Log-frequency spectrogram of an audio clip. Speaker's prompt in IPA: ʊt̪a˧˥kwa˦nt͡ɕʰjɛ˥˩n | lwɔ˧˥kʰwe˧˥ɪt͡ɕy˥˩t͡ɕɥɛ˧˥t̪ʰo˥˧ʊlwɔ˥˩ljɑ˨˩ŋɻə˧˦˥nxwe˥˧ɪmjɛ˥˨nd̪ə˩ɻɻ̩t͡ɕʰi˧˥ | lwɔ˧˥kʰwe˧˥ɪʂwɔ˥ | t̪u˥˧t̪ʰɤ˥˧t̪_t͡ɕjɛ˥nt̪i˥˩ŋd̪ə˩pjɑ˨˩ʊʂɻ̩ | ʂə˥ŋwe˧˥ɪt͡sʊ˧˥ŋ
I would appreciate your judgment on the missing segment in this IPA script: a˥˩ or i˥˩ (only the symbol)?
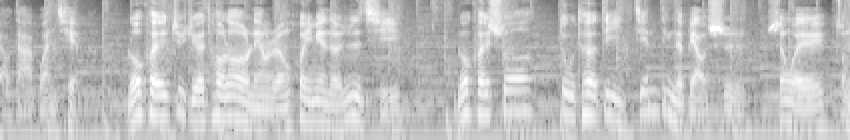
i˥˩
